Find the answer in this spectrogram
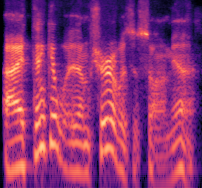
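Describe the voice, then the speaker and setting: A man taking part in a video call, recalling things in a halting, hesitant way. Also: medium pitch, wildly swooping pitch, a bit bright, husky, rough recording. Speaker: webinar participant. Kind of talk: casual recollection.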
